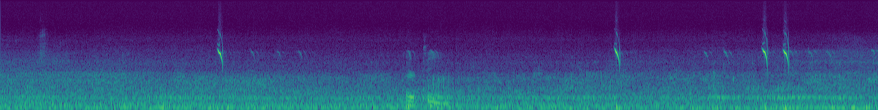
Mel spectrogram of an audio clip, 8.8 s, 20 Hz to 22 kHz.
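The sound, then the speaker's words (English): Recording number 13 of a bird, bird 13, giving a few short, sharp high-pitched chirps, scattered and sometimes paired, over a steady rushing background noise; a voice briefly says something midway through. “That was bird 13.”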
